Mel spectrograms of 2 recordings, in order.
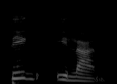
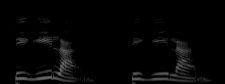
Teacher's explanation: when there's a hyphen in it, you have to have that glottal stop.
